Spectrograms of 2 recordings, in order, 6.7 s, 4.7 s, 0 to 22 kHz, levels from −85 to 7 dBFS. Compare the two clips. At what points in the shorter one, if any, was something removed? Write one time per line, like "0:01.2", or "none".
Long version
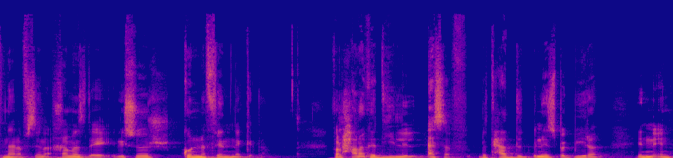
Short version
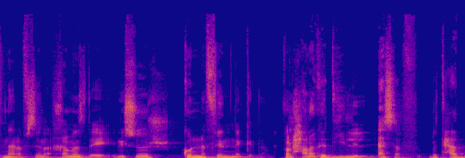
0:02.7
